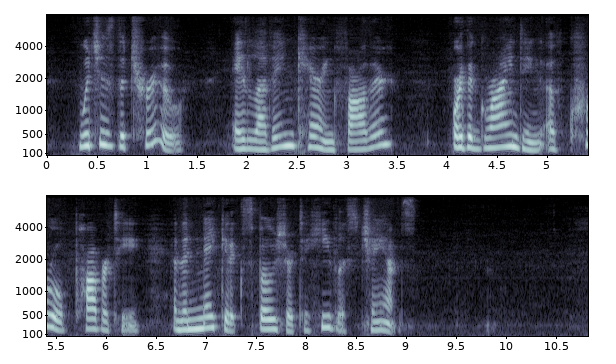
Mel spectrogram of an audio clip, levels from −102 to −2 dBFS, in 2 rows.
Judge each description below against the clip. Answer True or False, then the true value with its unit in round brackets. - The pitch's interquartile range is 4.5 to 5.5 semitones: True (5.2 semitones)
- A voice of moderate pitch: False (205 Hz)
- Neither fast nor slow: False (115 wpm)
